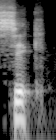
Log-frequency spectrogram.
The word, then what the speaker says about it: Sikh: of the Sikh people, Sikh, I think it's sick. I need to say it right. Sick, sick.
